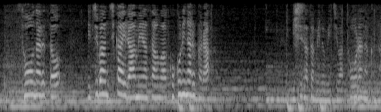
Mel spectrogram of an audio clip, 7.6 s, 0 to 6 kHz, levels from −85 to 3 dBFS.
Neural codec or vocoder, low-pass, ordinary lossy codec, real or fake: none; 5.4 kHz; none; real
